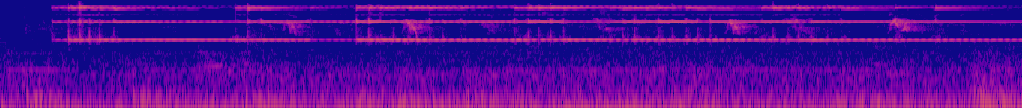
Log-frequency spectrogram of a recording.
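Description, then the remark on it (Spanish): A small bell from a sound library, used for a stereo test, rings repeatedly, each strike leaving a bright, shimmering tone that lingers and overlaps the next, at moderate loudness over a faint low rumble. “Para ello vamos a usar una campanilla, o más concretamente vamos a usar una campanilla de una base de sonidos.”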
